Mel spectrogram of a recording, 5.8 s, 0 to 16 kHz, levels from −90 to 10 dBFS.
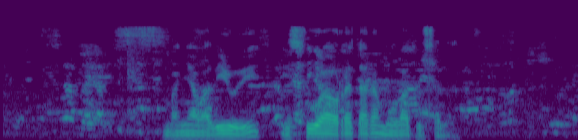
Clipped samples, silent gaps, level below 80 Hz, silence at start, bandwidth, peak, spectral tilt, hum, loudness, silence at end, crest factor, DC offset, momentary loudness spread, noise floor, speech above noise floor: under 0.1%; none; -66 dBFS; 0.5 s; 7.6 kHz; -20 dBFS; -5.5 dB/octave; none; -41 LUFS; 0 s; 22 dB; under 0.1%; 20 LU; -67 dBFS; 28 dB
